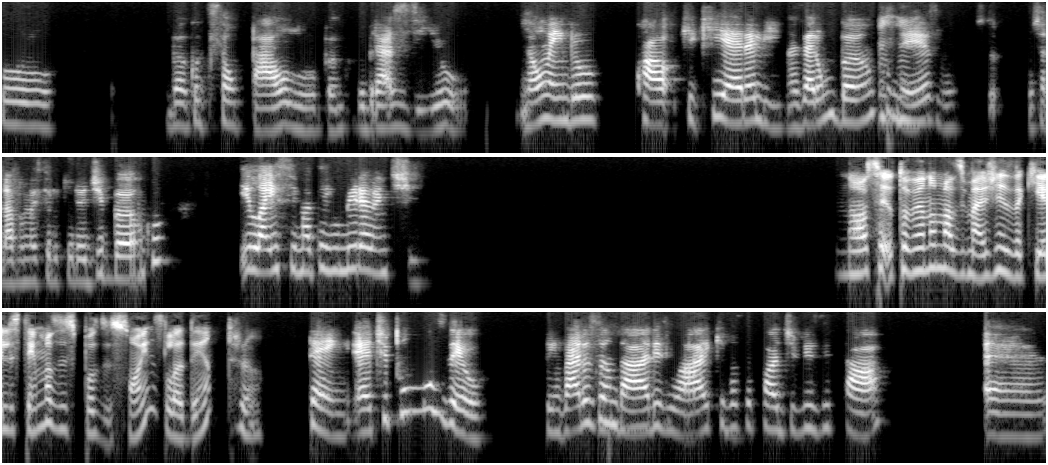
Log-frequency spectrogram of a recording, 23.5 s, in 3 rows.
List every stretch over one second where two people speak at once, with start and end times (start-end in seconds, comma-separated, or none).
none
